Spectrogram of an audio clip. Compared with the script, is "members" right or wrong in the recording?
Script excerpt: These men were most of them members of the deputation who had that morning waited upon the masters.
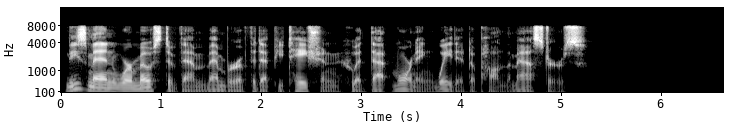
wrong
